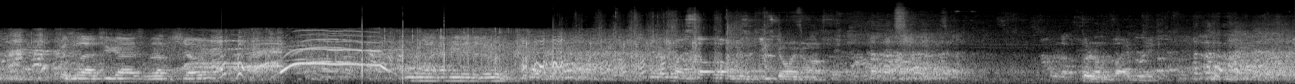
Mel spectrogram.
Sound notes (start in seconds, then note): 1.7 cheers, applauds; 5.0 cheers, applauds; 5.6 laughs; 9.0 laughs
